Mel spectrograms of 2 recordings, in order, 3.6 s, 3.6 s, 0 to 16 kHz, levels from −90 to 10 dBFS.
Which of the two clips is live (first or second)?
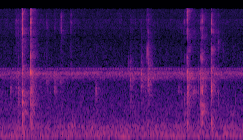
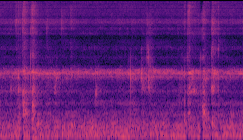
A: first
